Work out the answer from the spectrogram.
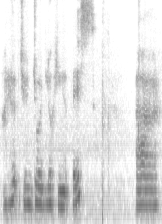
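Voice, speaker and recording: A woman author reading her children's novel aloud with dramatic, deliberate emphasis. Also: fairly low pitch, flat delivery, a little hiss or hum. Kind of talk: expressive children's audiobook narration.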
